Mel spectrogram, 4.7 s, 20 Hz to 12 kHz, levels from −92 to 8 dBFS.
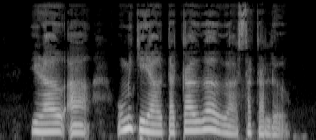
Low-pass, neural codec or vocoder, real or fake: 10.8 kHz; none; real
